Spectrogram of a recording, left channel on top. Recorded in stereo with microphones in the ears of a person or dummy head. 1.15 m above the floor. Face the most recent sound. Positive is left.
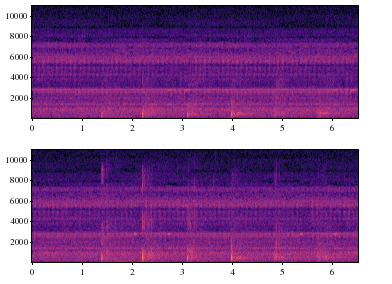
turn(degrees=-30)  # may be behind; listen again after turning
